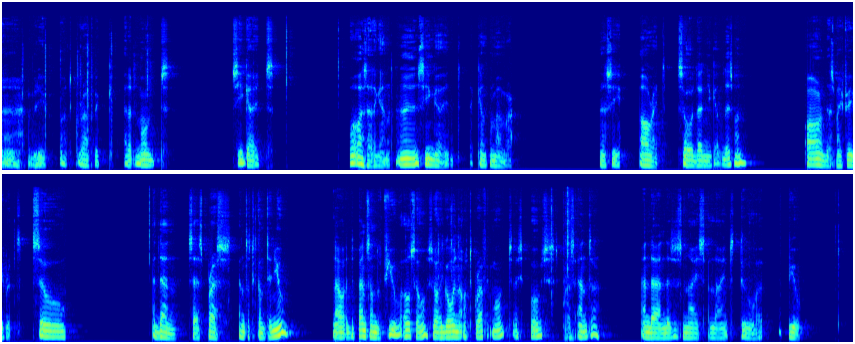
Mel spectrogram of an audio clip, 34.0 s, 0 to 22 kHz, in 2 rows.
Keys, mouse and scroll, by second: 0.0 KP_1, 0.9 shift+middle click, 2.1 Tab, 3.8 click, 4.7 click, 11.7 click, 13.8 middle click, 17.8 middle click, 23.7 middle click, 25.8 KP_5, 26.1 KP_1, 29.3 middle click, 32.4 shift+middle click, 33.4 middle click.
